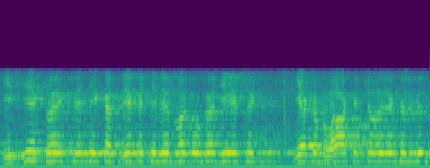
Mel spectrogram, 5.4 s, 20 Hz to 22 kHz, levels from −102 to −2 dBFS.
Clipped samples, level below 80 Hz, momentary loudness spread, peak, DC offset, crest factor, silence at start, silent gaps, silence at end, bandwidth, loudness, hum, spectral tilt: under 0.1%; -64 dBFS; 4 LU; -8 dBFS; 4%; 10 dB; 0 s; none; 0 s; 4 kHz; -18 LUFS; none; -9.5 dB/octave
